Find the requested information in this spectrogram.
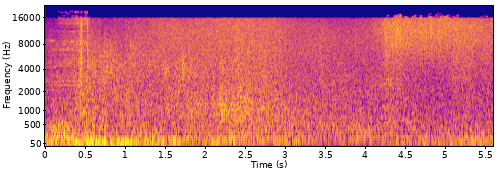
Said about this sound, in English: The Isuzu Havid rolls onto her side, and with a huge bang, the catches on the external doors break under the pressure, letting in a crushing flood of water.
